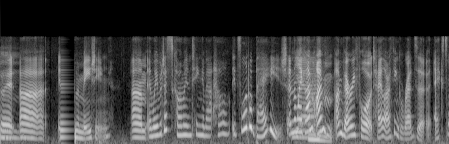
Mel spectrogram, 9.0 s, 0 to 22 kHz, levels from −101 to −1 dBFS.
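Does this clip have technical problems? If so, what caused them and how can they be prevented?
Yes. Short concealed packet loss occurs twice in this speech, at 0.98 to 1.02 s and at 1.18 to 1.21 s, both shortly after "it hmm uh". Each time about 20 ms of audio failed to reach the decoder, and the receiver patched the gap by extending the preceding sound for roughly 15 to 19 ms before blending back, leaving a brief smear or wobble. The sound carries nothing above 8 kHz, consistent with a wideband call codec such as G.722 at 64 kbps. Prevention: use forward error correction or redundant packets and a slightly deeper jitter buffer.

A long network dropout follows straight away, from 1.21 to 1.49 s, just before "of a meeting". About 260 ms of audio never arrived, most likely because of a network interruption. The receiver filled roughly a quarter of a second by continuing the last sound as a fading buzz or hiss rather than going silent, and the lost stretch is never recovered. 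Prevention: stabilise the connection by preferring wired over congested wireless links and prioritising call traffic.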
